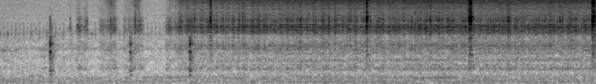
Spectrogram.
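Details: Graham Farish N-gauge Hall locomotive squeaking while running, with a thin, high motor whir and sharp chirps about every second at higher power; oiling one section at a time isolated the squeak to dry armature bearings.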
